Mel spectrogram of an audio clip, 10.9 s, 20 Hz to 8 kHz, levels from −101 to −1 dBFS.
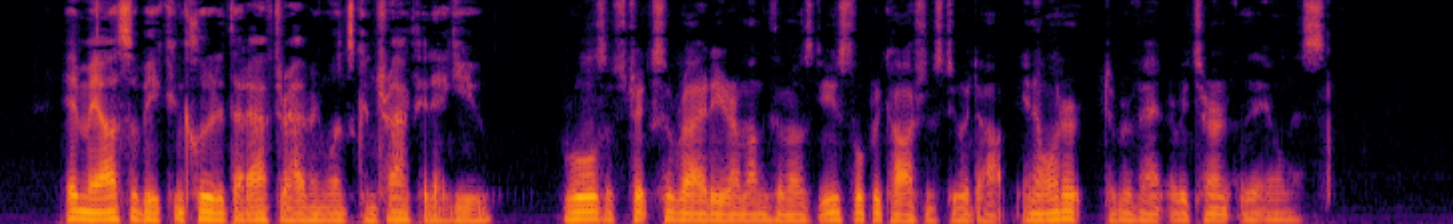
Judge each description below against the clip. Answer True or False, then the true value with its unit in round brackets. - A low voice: True (85 Hz)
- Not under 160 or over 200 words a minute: True (180 wpm)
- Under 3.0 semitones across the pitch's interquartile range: True (2.5 semitones)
